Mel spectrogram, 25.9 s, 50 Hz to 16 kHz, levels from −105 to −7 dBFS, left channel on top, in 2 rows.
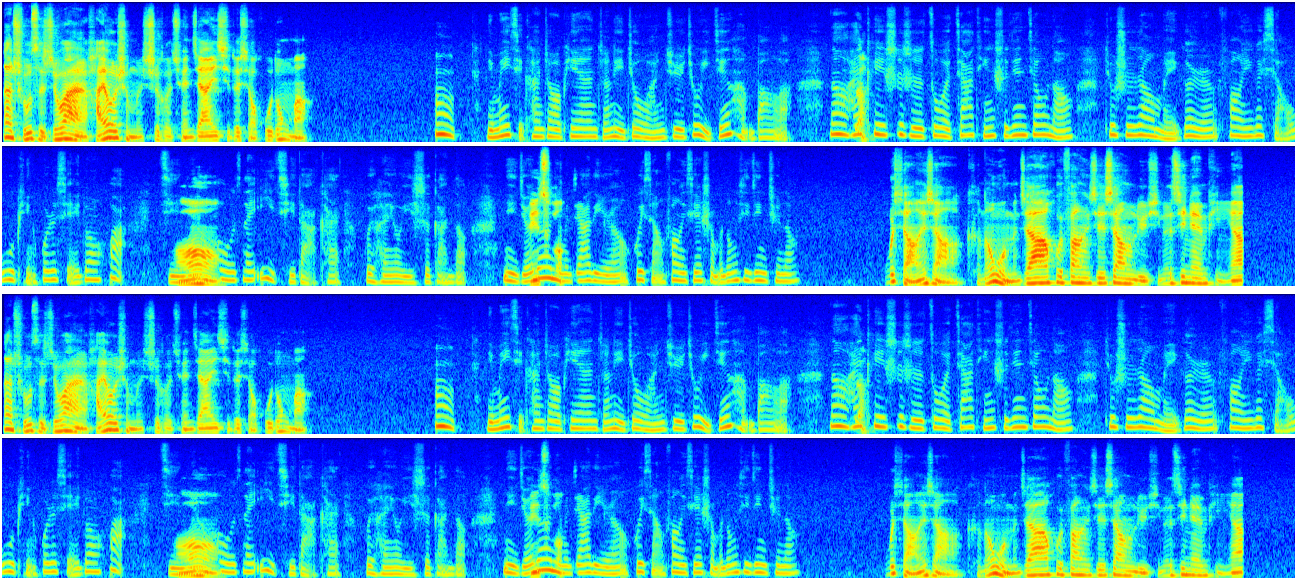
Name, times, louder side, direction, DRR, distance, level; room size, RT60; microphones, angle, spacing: voice 1, 0.0-3.1 8.5-8.6 14.7-15.1 18.2-18.5 21.8-25.3, left 4 dB, 75° left, 1.1 m, -31 dB
voice 2, 4.8-20.9, left 1 dB, 5° left, 0.4 m, -39 dB
head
